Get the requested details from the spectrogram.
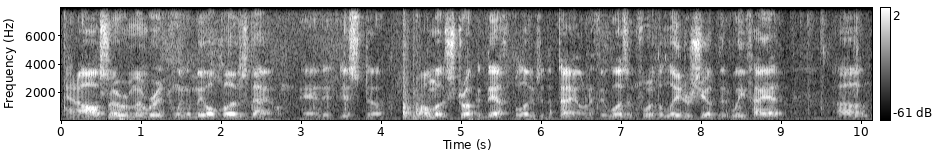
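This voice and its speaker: Amid noticeable background noise and audible room echo, a man speaks at a moderate pace, his loudness swinging widely. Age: 70s. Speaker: town council member. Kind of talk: public comment. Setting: county commissioners meeting.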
